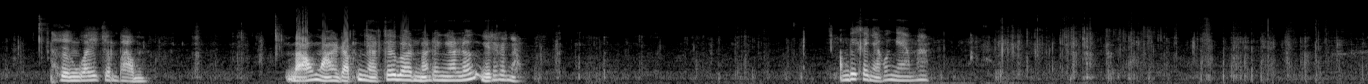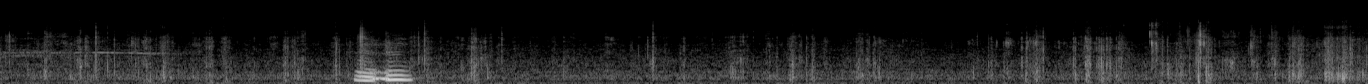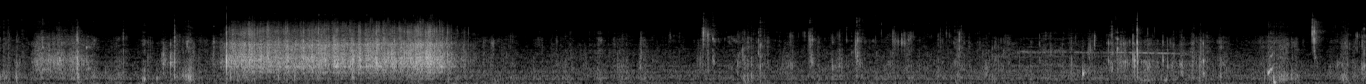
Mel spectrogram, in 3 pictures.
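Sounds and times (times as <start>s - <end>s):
chewing with wet mouth clicks: 5.3s - 8.4s, 9.3s - 29.5s, 32.2s - 41.0s.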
